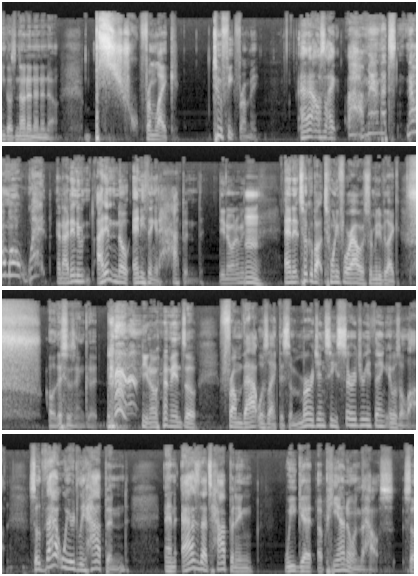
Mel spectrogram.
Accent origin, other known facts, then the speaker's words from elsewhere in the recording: Nigeria; I'm Nigerian, and I know how these scams work.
